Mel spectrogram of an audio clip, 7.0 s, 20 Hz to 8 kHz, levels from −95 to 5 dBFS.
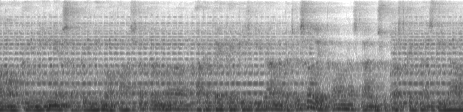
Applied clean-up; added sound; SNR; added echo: none; Bowed string instrument; 11 dB; reverberation time 1.0 s.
